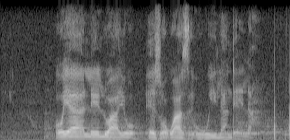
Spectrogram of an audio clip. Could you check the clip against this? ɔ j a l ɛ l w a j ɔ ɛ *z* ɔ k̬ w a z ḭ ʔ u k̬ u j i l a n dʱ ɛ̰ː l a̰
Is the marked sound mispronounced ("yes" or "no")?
no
